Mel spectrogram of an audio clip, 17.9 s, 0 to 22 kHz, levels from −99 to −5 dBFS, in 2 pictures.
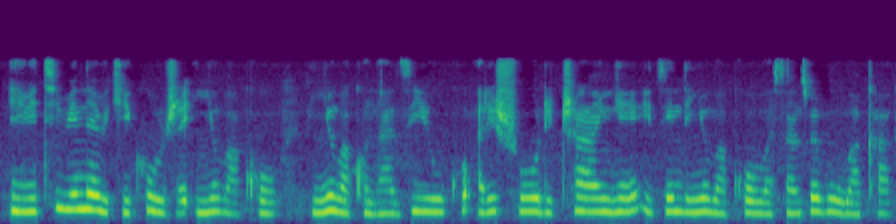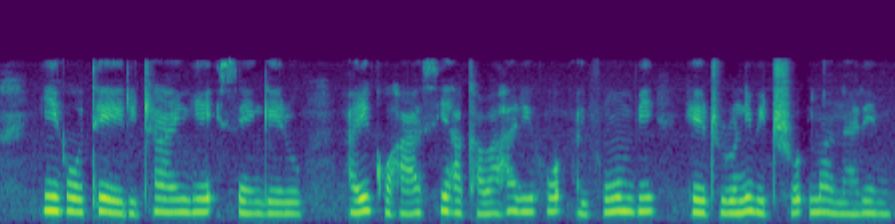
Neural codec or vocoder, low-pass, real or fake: none; 7.2 kHz; real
